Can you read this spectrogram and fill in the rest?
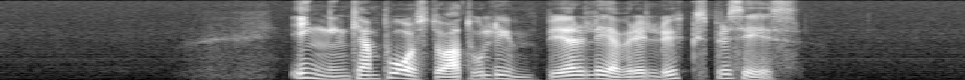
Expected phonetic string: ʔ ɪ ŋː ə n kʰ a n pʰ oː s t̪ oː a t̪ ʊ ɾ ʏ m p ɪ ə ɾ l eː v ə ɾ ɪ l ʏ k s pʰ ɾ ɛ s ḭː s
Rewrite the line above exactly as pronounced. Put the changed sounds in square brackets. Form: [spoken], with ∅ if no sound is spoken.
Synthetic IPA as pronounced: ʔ ɪ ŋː ə n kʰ a n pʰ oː s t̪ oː a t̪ ʊ [l] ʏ m p ɪ ə ɾ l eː v ə ɾ ɪ l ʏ k s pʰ ɾ ɛ s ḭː s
